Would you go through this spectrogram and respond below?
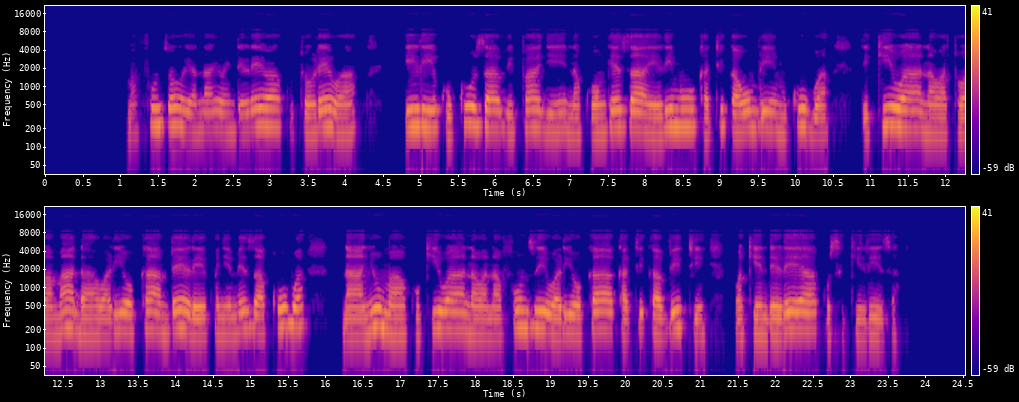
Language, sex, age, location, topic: Swahili, female, 50+, Dar es Salaam, education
